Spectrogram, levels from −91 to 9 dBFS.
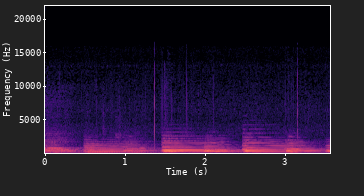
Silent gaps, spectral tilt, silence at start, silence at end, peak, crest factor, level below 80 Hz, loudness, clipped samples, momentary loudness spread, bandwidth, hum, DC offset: none; -6 dB/octave; 0 s; 0 s; -14 dBFS; 18 dB; -58 dBFS; -31 LUFS; under 0.1%; 10 LU; 13.5 kHz; none; under 0.1%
